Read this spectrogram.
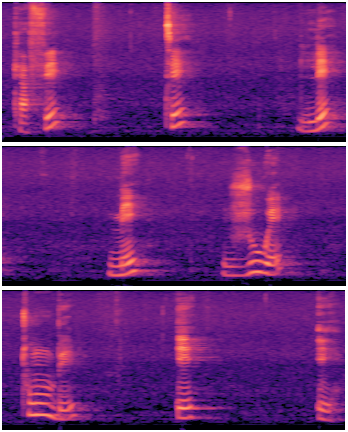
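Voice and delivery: "Café", "thé", "lait" with a short sharp French é; clipped French é endings; French é words. Shown as a demonstration. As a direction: demo each word with a closed é. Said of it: "Let's go through those words again".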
